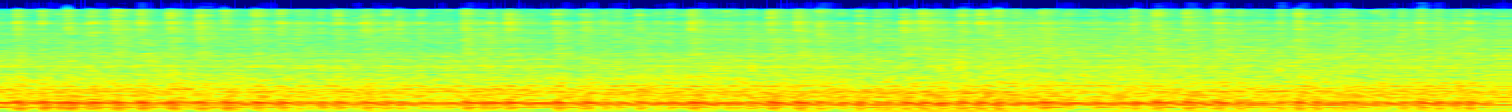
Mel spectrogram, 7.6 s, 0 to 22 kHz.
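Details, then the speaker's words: 1998 Kawasaki KX250 two-stroke after no-start repair (low spark found), fresh 40:1 mix, kick-started: crisp rapid crackle holding a steady idle without racing or dying; running normally. "Well, she's running, everything's working."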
